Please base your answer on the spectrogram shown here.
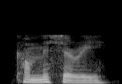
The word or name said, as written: commissary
